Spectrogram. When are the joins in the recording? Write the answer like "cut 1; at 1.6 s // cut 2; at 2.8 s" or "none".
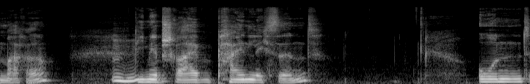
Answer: cut 1; at 1.6 s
